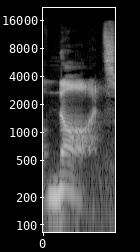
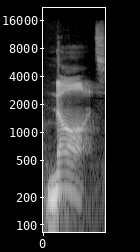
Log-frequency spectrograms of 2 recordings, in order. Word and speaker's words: Nantes: 1598 Henry issues the Edict of kns or not however knots it's a written test so that's how I'm going to say it the Edict of knots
